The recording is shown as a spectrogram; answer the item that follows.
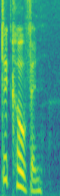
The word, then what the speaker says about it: DeKoven: and we ask them, how do you pronounce the name of your street? And so it was the Chick-fil-A worker who did in fact confirm it is DeKoven.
